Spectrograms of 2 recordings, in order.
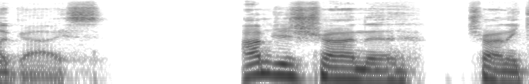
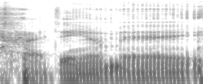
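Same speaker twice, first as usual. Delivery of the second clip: weary low grumble; lowered voice, worn-out reply; low, soft mock groan; 8 dB quieter, slower than usual. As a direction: drop way down and sigh it. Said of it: "I'm like".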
